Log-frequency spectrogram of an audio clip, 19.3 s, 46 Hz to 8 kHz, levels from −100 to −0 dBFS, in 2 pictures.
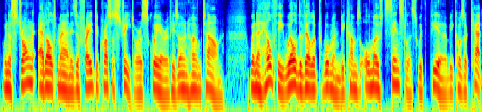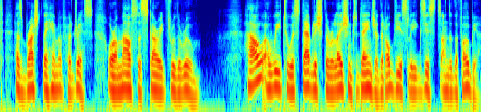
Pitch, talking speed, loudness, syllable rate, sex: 130 Hz, 190 wpm, -19 LUFS, 5.4 syllables/s, male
